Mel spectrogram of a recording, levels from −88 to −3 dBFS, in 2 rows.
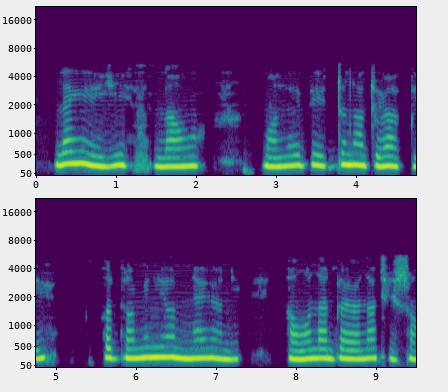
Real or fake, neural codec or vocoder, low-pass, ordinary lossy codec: fake; codec, 16 kHz, 16 kbps, FunCodec, trained on LibriTTS, 50 frames a second; 5.4 kHz; none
